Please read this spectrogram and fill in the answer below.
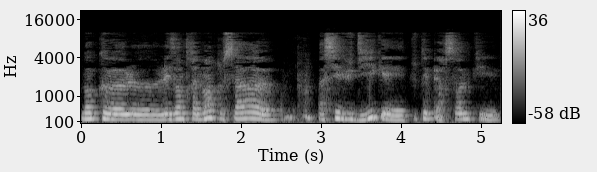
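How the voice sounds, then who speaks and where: A woman's somewhat breathy voice, medium in pitch with a dark, mellow tone, keeps fairly even intonation. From Marseille, southern France. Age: 70s. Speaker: retired basketball player and PE teacher. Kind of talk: interview. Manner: halting, many hesitations.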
